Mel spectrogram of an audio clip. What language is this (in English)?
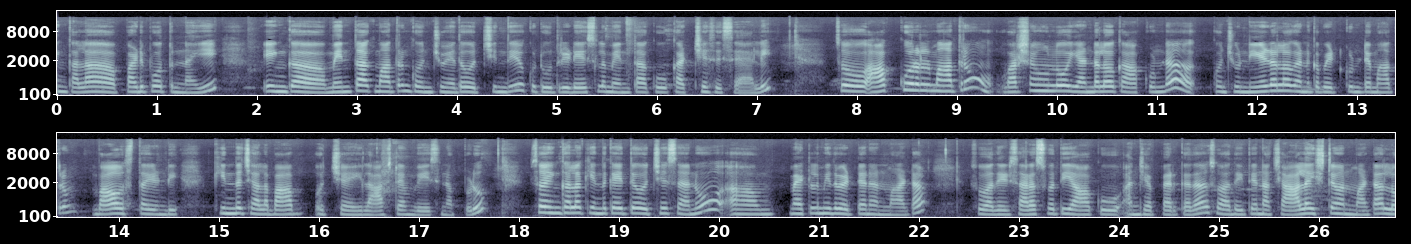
Telugu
